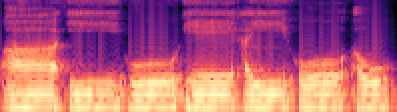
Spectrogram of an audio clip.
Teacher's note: ದೀರ್ಘ ಸ್ವರ ಎರಡು ಮಾತ್ರೆ ಕಾಲದಲ್ಲಿ ಉಚ್ಚರಿಸಲ್ಪಡುವಂತದ್ದು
